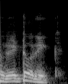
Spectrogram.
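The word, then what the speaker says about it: rhetoric: okay next full of रेटोरिक रेटोरिक माने की अलंकार देखो आर एच ई टी ओ आर आई सी रेटोरिक बोलो ना एकने एच उच्चारण साइलेंट थके एच उच्चारण होय ना रेटोरिक आर एच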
